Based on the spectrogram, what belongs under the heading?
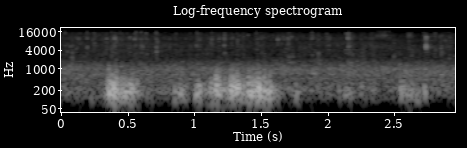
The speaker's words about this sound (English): Oh, and that wind's getting up again.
